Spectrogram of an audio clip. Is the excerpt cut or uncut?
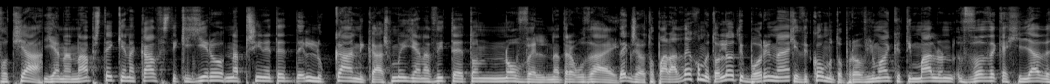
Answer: cut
